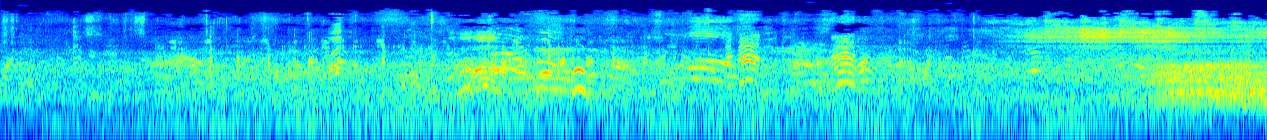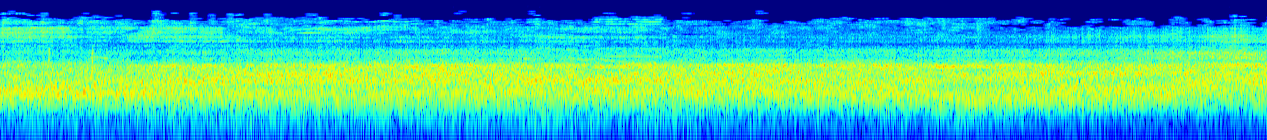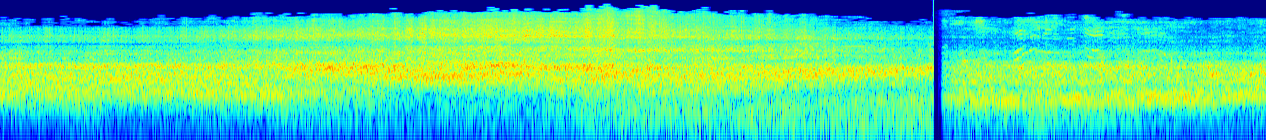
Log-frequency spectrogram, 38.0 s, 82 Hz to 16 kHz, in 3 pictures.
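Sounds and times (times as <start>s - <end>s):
jet engines at takeoff power: 0.0s - 38.0s.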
